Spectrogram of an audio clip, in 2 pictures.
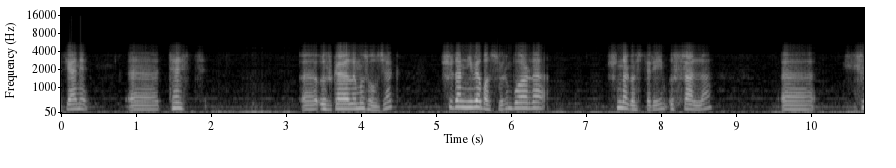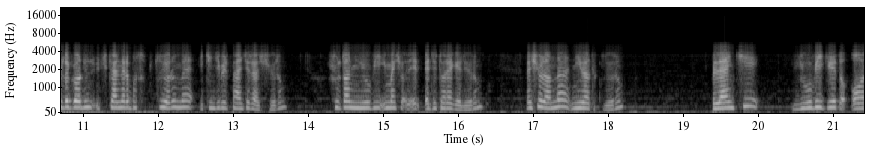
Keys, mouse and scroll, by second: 6.9 click, 10.8 click.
